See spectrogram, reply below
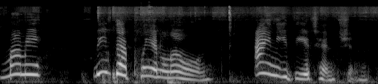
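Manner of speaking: put-on, high, swooping pet-talk voice. Describing a pet pouncing for attention, the speaker does Lucky's voice. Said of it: "That's kind of Lucky's voice".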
